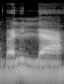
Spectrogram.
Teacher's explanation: با زبر با، لام زیر لل، بل، لام کھڑا زبر لا، ہا پیش ہو، بل اللہ، اس میں موٹی آواز نہیں کرنا، اللہ کی لام کو باریک پڑھنا ہے، بل اللہ، اس طریقے سے۔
